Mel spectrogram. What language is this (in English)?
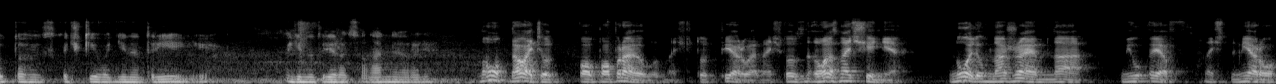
Russian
